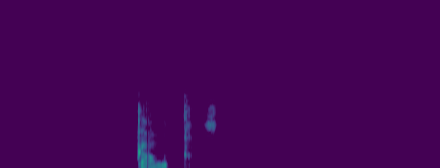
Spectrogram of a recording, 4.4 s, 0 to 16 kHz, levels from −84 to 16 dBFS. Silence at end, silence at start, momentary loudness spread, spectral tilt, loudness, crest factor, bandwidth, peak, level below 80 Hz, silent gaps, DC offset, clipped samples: 2.25 s; 1.4 s; 19 LU; -2.5 dB/octave; -41 LUFS; 32 dB; 6.6 kHz; -18 dBFS; -86 dBFS; 1.70-1.84 s, 1.93-2.01 s; under 0.1%; under 0.1%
